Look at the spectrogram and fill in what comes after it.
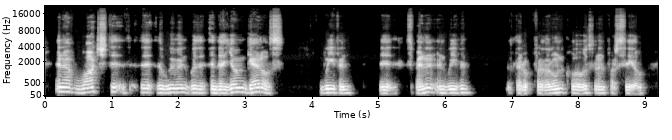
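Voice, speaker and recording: This man has a Scottish accent. His pitch sits in the medium range. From Scotland. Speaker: traditional weaver and folk singer. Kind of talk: interview storytelling. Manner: halting.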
